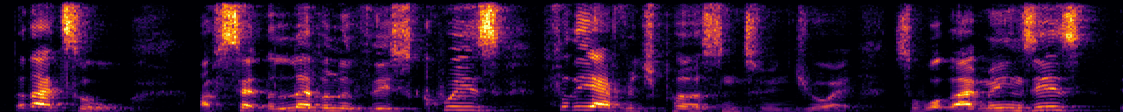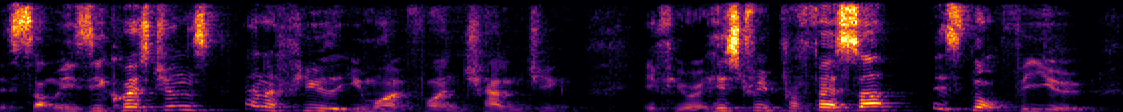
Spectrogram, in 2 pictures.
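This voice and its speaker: Higher-pitched, animated male quiz presenter. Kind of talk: scripted quiz narration.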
